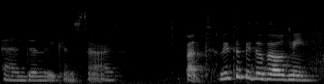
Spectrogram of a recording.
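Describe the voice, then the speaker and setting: Speaking in a Slovak accent, a woman talks at a moderate pace and medium pitch with fairly even intonation, and audible room echo surrounds her voice. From Slovakia. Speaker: business and design consultant. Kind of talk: live online class. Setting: livestream.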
